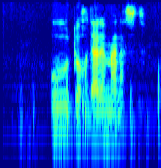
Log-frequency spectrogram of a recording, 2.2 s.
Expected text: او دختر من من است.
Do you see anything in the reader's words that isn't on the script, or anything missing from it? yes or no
yes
